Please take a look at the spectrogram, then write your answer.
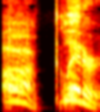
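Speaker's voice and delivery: high, slow, drawn-out mock yell of disgust. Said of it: "I will literally yell".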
